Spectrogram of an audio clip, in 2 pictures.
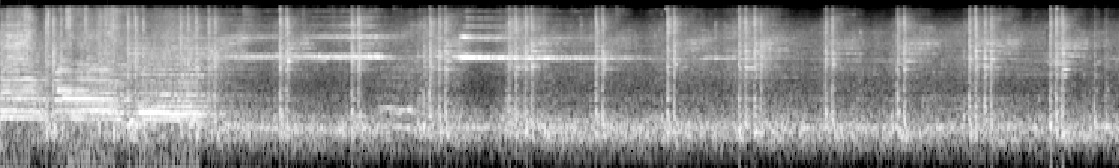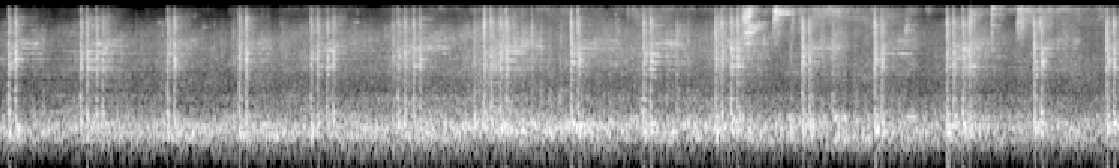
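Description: Norfolk Southern diesel freight locomotive's air horn sounding a multi-note chord, cutting off about three seconds in, as the locomotives pass. Then double-stack intermodal well cars roll by with a steady rumble and rhythmic clacks of wheels over rail joints, with a high wheel squeal twice a few seconds in.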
